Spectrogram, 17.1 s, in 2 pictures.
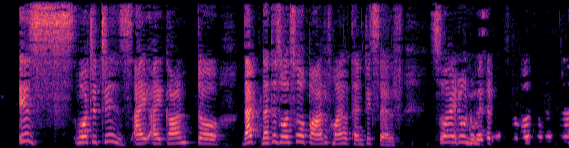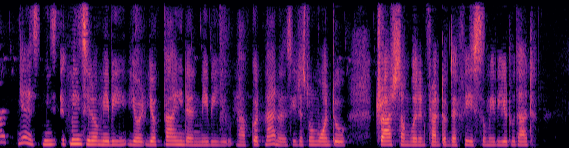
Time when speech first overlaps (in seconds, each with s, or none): none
